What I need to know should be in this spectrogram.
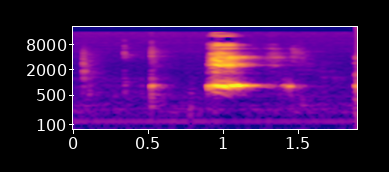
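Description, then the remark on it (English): The "bamf" teleport sound effect that Nightcrawler makes when he teleports from place to place: one quick, airy puff with a hollow tonal core, lasting about a third of a second, framed by a couple of faint soft clicks and near silence. “I chose the sound Banff because my buzzer is blue, and the Banff is the sound that the Nightcrawler makes when he teleports from place to place.”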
